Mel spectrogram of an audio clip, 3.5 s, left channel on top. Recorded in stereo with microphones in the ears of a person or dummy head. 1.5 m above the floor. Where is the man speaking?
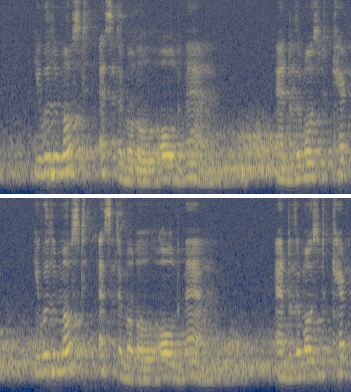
70° right (ahead or behind), 2.5 m.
